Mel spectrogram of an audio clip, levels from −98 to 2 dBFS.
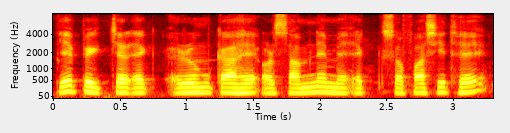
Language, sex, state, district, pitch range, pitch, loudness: Hindi, male, Arunachal Pradesh, Longding, 130-140 Hz, 135 Hz, -16 LUFS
